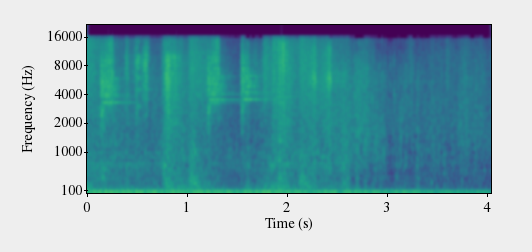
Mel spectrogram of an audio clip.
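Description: Fantasy game spell effects whoosh and crackle in quick bursts.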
